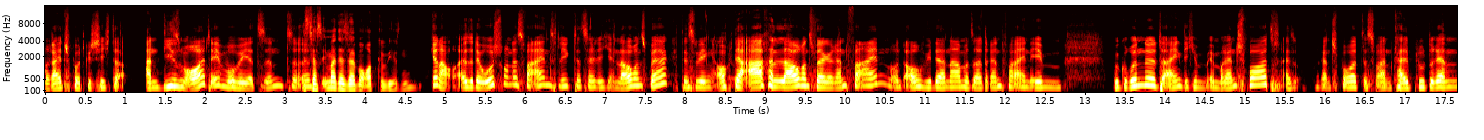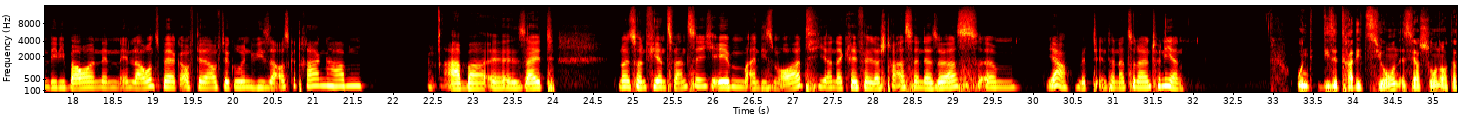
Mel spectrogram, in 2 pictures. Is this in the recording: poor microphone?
no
